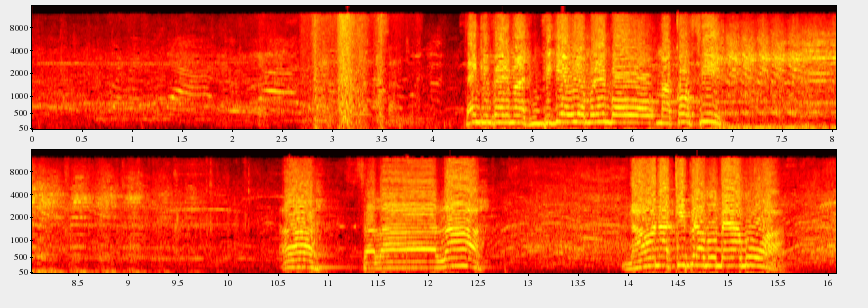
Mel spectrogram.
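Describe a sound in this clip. A large crowd cheers and chatters in the background.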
